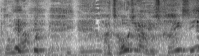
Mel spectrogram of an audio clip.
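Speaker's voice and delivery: high-pitched, through laughter; comic threat while cracking up; mock crazy-guy boast. Crazy sniper warning everyone, laughing mock threat.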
